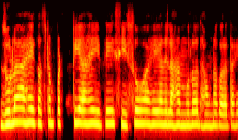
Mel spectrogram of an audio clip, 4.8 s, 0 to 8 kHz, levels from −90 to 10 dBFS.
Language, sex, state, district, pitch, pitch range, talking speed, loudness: Marathi, male, Maharashtra, Chandrapur, 245 Hz, 230-255 Hz, 175 wpm, -15 LUFS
